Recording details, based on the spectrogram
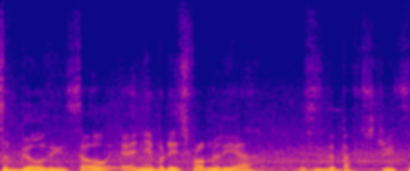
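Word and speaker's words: Lija: How do we pronounce that? L-I-A. Lear.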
